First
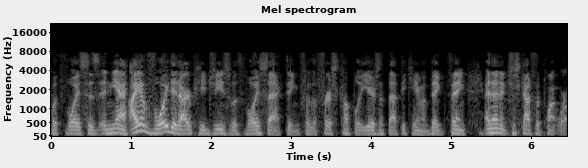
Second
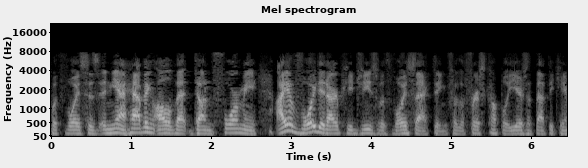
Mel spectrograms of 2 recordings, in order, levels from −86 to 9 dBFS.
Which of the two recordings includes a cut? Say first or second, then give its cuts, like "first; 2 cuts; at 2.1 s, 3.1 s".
first; 1 cut; at 0.9 s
